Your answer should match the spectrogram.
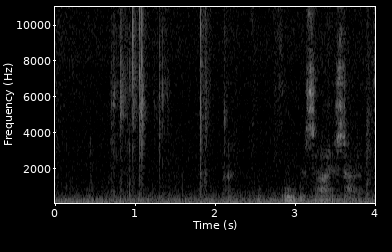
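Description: Near silence, with a few faint clicks and light rustles of a trading card being handled in the fingers.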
